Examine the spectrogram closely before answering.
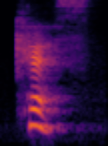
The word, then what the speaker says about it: kissed: So kiss, kissed. So you can hear that T, kissed.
